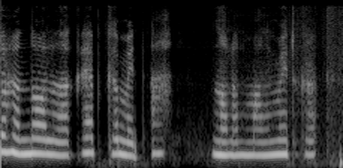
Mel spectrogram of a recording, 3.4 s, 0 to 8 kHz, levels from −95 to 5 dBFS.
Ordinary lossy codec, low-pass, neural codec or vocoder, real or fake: none; 7.2 kHz; codec, 16 kHz in and 24 kHz out, 0.9 kbps, LongCat-Audio-Codec, fine tuned four codebook decoder; fake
